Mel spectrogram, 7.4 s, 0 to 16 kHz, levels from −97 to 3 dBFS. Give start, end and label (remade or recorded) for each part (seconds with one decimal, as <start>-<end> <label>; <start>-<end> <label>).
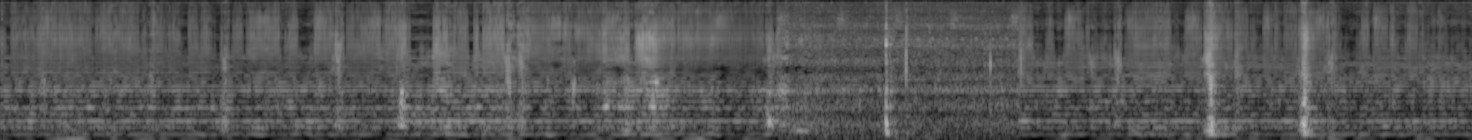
0.0-3.9 remade; 3.9-5.1 recorded; 5.1-7.4 remade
